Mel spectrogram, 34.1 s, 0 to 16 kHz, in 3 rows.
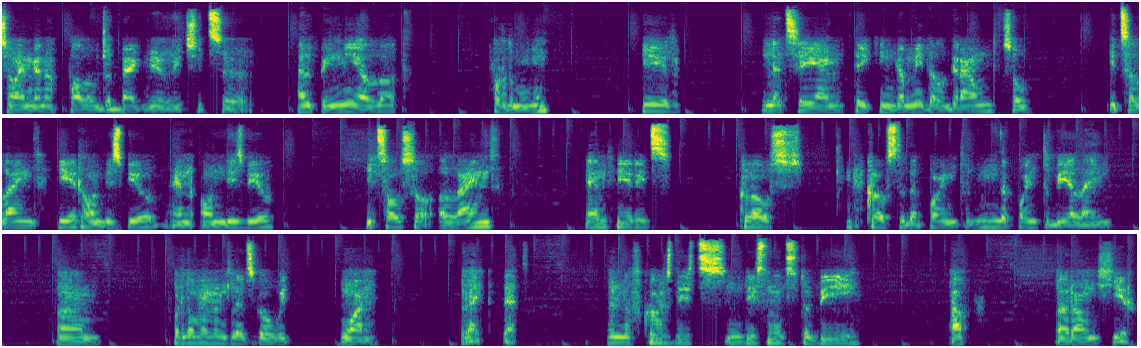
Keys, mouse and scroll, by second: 0.4-0.8 scroll up 5, 1.0 shift+middle click, 1.8 scroll down 1, 2.3 scroll up 1, 3.8 scroll down 3, 4.4 scroll up 1, 5.9 scroll up 2, 7.0 scroll up 1, 8.3 click, 11.7 click, 15.0 s, 15.2 x, 16.3 shift+click, 19.4 click, 19.7-20.0 shift+middle drag, 20.1 scroll down 1, 20.5-21.0 scroll up 2, 21.8 ctrl+r, 23.8 right click, 24.7 g, 24.9 x, 27.2 click, 28.0 click, 28.3 shift+middle click, 28.3 g, 28.3 z, 29.4 right click, 30.3 click, 31.7 z, 31.7 g, 33.4 click, 33.8 scroll down 1.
